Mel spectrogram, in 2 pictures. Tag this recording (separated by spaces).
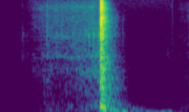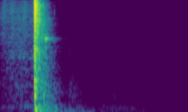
closing door metal shut slam slamming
